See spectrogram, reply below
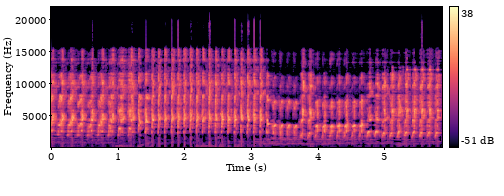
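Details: Lovebird singing continuously without pause, recorded as a training master for young lovebirds; dense, high, rapid chattering twitters pulse about twice a second, shifting into rougher, broken trills halfway through.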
